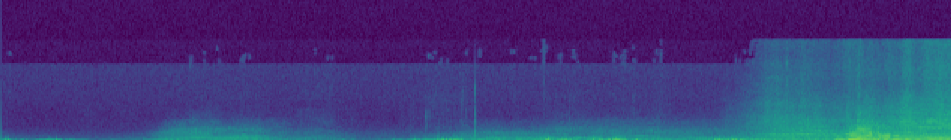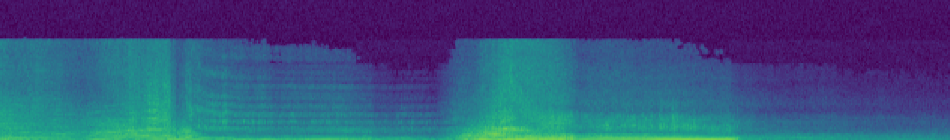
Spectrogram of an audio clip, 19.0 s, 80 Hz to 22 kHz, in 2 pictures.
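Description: Porsche 911 GT3 RS flat-six engine running hard on the road. A low rumble builds from about four seconds in, then the engine note comes in strong about halfway through, dipping briefly a few times. It is loudest near the end and cuts off suddenly about a second before the end.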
